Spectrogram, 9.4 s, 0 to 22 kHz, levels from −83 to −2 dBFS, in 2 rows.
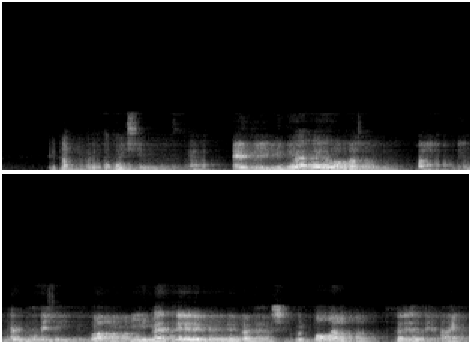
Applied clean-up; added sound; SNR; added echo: neural mask model DeepFilterNet 3.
